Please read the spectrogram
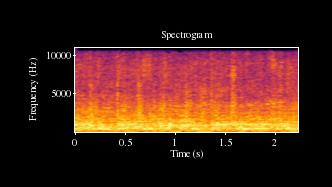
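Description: Live drum music playing steadily: a dense, continuous beat of drums and percussion with a steady low drone underneath.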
